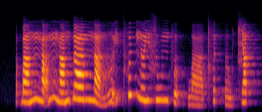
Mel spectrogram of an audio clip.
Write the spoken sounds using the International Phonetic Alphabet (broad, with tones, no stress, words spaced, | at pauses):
ɓa˨˦nŋa̰˧˥mŋa˨˦n ɗaː˧mna˧˩nɣə̰˧˥jt̪ʰə˦˥t̚ nə˧jzu˧nfə˨˩p̚ hwa̤ː˨˩t̪ʰə˦˥t̚ʔə̤˨˩wt͡ɕa˦˥t̚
